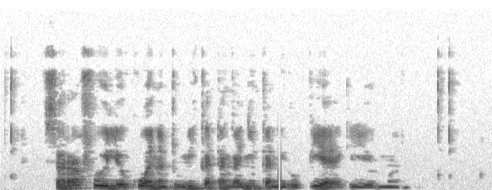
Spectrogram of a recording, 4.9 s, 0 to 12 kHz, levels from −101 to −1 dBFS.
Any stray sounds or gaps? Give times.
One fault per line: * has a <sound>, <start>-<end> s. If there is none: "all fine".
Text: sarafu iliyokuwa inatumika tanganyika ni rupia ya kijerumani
* has a dropout, 2.8-2.8 s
